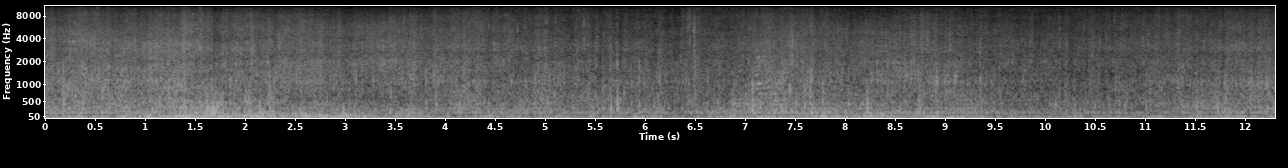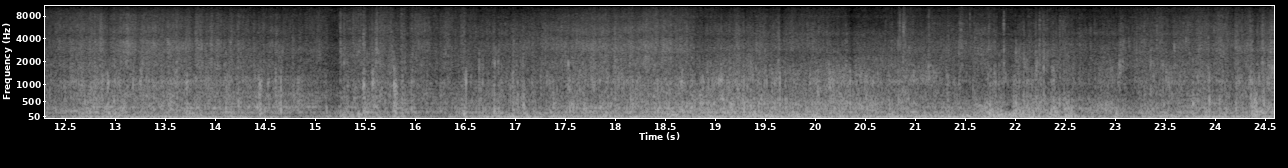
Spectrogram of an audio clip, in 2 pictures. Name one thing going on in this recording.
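Bicycle tyres roll and crunch over dry leaves on a dirt trail.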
